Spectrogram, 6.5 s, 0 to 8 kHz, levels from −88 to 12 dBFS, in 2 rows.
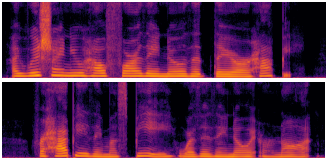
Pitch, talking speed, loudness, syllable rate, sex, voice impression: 240 Hz, 205 wpm, -18 LUFS, 4.9 syllables/s, female, feminine, young, slightly relaxed, powerful, bright, soft, cute, calm, friendly, reassuring, slightly lively, kind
